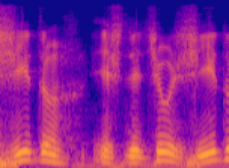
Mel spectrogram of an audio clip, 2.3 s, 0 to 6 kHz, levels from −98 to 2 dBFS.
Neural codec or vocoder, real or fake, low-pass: none; real; 5.4 kHz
